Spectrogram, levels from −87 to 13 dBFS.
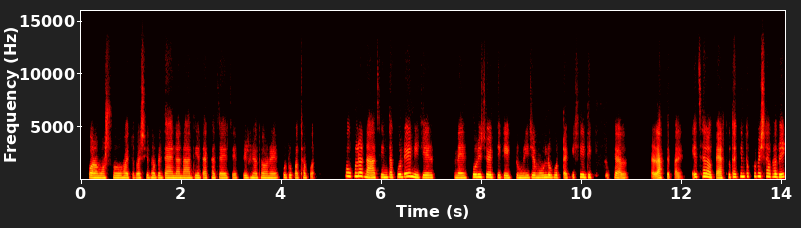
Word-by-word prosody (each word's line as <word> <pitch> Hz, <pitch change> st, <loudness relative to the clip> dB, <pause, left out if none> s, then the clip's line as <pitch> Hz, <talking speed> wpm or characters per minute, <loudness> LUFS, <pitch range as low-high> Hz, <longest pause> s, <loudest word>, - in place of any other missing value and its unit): পরামর্শ 195 Hz, -2 st, +2 dB, 0.3 s
হয়তোবা 190 Hz, -1 st, -1 dB
সেভাবে 200 Hz, -2 st, -2 dB
দেয় 195 Hz, -1 st, +1 dB
না। 190 Hz, -, 0 dB
না 190 Hz, -, 0 dB
দিয়ে 200 Hz, 0 st, -1 dB
দেখা 195 Hz, +1 st, -4 dB
যায় 190 Hz, 0 st, +1 dB
যে, -, -, -8 dB, 0.2 s
বিভিন্ন 195 Hz, 0 st, -1 dB
ধরনের 190 Hz, -1 st, 0 dB
কটু 220 Hz, -1 st, -3 dB
কথা 200 Hz, +1 st, -4 dB
বলে। -, -, -11 dB, 0.6 s
ও -, -, -2 dB
ওগুলো 325 Hz, +1 st, +4 dB
না 220 Hz, -, +4 dB, 0.2 s
চিন্তা 230 Hz, -1 st, +2 dB
করে 250 Hz, +3 st, +4 dB, 0.2 s
নিজের 215 Hz, -1 st, +2 dB, 0.5 s
মানে 205 Hz, -1 st, +1 dB, 0.2 s
পরিচয়ের 245 Hz, -1 st, +5 dB
দিকে, 215 Hz, -2 st, -2 dB
একটু 205 Hz, +1 st, -9 dB
নিজের 210 Hz, +1 st, 0 dB
মূল্যবোধটাকে, 220 Hz, -2 st, 0 dB
সেই 240 Hz, -1 st, +3 dB
দিকে 220 Hz, -2 st, -2 dB
একটু -, -, -16 dB
খেয়াল 190 Hz, -5 st, 0 dB, 0.6 s
আ -, -, 0 dB
রাখা 195 Hz, +1 st, +1 dB
যায়। 110 Hz, 0 st, -6 dB, 0.3 s
এছাড়াও, 270 Hz, +1 st, +4 dB
ব্যর্থতা 230 Hz, +7 st, 0 dB
কিন্তু 295 Hz, 0 st, +2 dB
খুবই 315 Hz, 0 st, +3 dB
স্বাভাবিক। 280 Hz, -3 st, +4 dB
215 Hz, 165 wpm, -23 LUFS, 195-245 Hz, 0.6 s, পরিচয়ের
